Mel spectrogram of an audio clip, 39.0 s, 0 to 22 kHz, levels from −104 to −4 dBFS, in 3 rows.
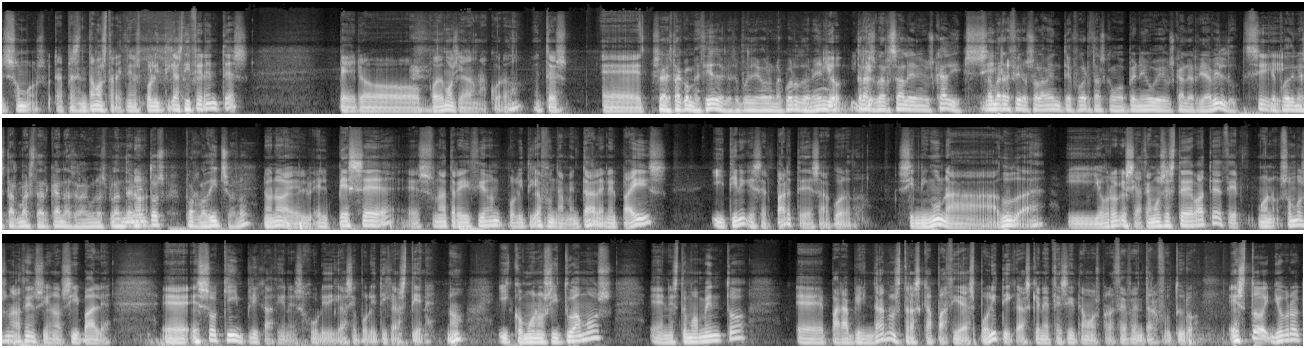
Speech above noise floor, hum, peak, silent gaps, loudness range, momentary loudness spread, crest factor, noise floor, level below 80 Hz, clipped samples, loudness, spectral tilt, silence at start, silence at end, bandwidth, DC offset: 33 dB; none; -6 dBFS; none; 3 LU; 9 LU; 16 dB; -54 dBFS; -40 dBFS; under 0.1%; -22 LUFS; -6 dB/octave; 0 s; 0 s; 16.5 kHz; under 0.1%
